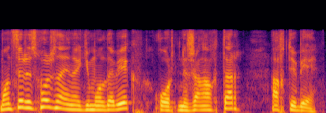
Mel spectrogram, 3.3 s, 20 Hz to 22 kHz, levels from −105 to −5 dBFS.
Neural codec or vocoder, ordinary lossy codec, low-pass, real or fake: codec, 16 kHz, 4.8 kbps, FACodec; none; 7.2 kHz; fake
